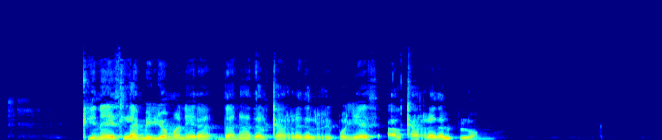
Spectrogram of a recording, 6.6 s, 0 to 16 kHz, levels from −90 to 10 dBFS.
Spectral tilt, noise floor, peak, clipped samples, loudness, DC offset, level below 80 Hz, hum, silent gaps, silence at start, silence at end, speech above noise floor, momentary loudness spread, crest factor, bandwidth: -7 dB/octave; -85 dBFS; -10 dBFS; under 0.1%; -29 LUFS; under 0.1%; -74 dBFS; none; none; 0.85 s; 1.85 s; 57 dB; 9 LU; 22 dB; 9.6 kHz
